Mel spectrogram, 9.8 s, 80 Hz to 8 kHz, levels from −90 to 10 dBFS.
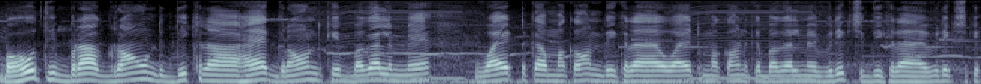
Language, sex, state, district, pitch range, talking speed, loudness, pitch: Hindi, male, Bihar, Katihar, 150-175 Hz, 175 wpm, -18 LUFS, 155 Hz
